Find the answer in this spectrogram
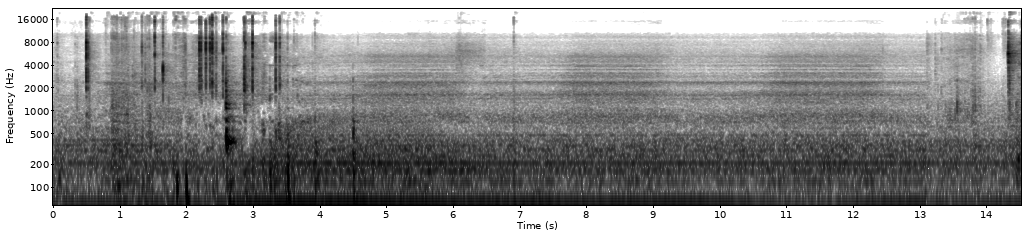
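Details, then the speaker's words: ResMed AirSense 10 CPAP machine running normally after its motor was replaced to fix a whine on inhalation: steady low blower hum, no whine, with a few handling clicks at the start and end. "so that was the fix you can clearly tell a difference between the before and after"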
